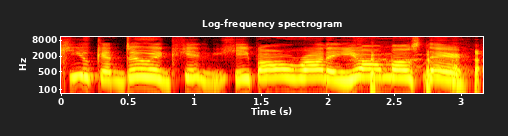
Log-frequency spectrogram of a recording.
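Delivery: very high-pitched, acted-out cheering yell. Retelling a commander yelling encouragement from across the field: imitating someone yelling encouragement. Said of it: "she's yelling at me".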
